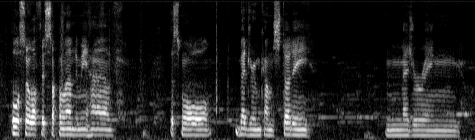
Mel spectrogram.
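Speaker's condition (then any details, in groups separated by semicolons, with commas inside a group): No condition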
